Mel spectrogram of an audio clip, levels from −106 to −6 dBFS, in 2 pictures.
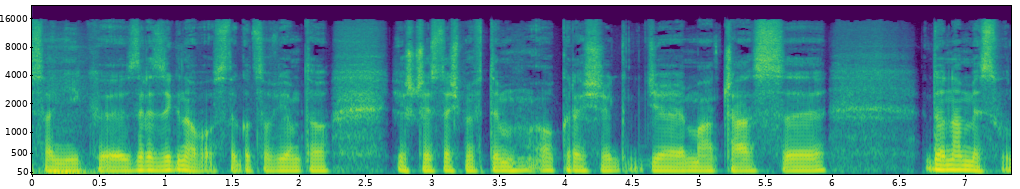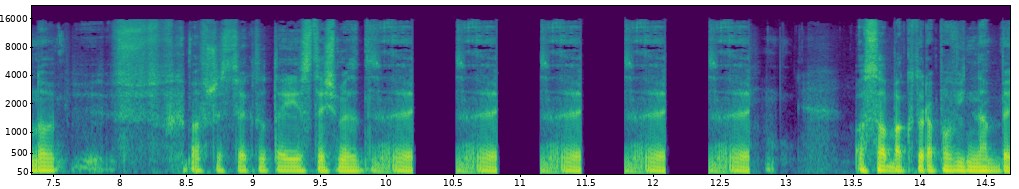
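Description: From 10.19 to 12.72 s, just after "wszyscy jak tutaj jesteśmy", the speech breaks into a stutter with silent gaps: a burst of about 0.30 s plays, then about 0.33 s of dead digital silence, and the same fragment returns four times at a steady beat of roughly 0.63 s. This is likely a stalled player or stream replaying its last buffered fragment at each retry, so the speech due in that span never arrives.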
